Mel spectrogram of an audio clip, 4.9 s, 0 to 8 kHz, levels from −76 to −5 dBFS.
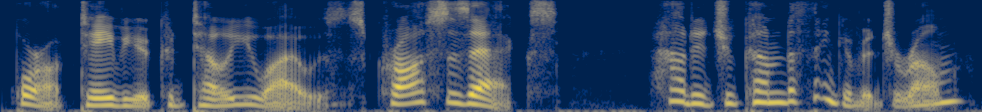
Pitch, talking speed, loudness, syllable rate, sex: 225 Hz, 245 wpm, -21 LUFS, 5.7 syllables/s, female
